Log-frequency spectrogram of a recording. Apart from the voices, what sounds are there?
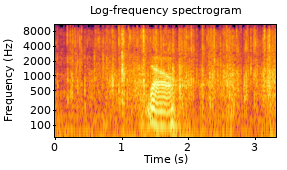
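opening the packaging of aftermarket TZ label tape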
